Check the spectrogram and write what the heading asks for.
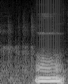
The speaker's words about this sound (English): So the easiest way to get a straight line with your fabric is really to cut a little nip and tear it. And it likes to tear along a straight line more often than not.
